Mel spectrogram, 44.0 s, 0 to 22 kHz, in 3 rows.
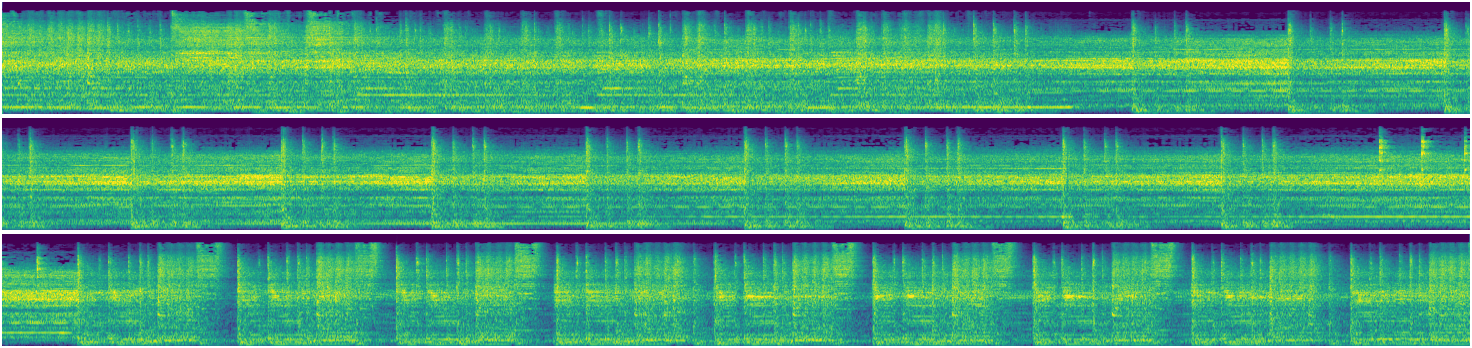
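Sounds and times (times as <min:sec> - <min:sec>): drum kit: 0:00.0 - 0:44.0
electric guitar: 0:00.0 - 0:44.0.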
